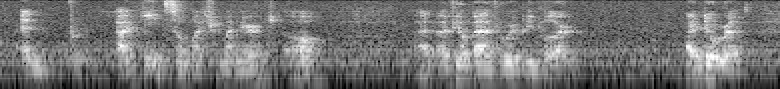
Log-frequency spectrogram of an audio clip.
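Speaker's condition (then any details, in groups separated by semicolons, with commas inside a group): Parkinson's; onset in index finger; on levodopa, trying sound therapy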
